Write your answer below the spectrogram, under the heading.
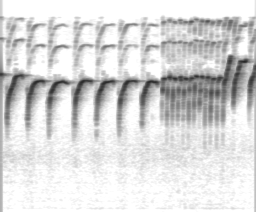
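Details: Male canary singing after moulting, in training: evenly spaced falling-rising slurred notes about three per second, then a quick high rolling trill and upward sweeps.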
